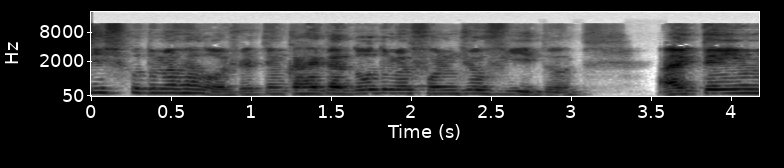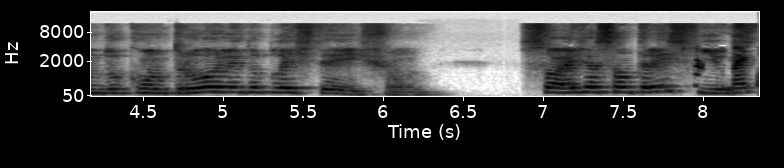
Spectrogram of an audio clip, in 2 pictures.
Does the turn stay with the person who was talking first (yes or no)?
no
